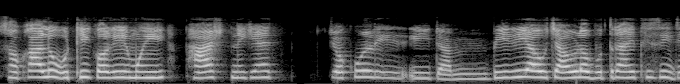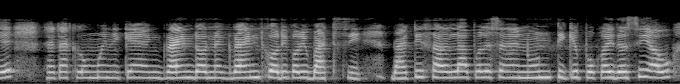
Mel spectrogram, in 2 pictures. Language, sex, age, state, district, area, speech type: Odia, female, 18-30, Odisha, Kalahandi, rural, spontaneous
